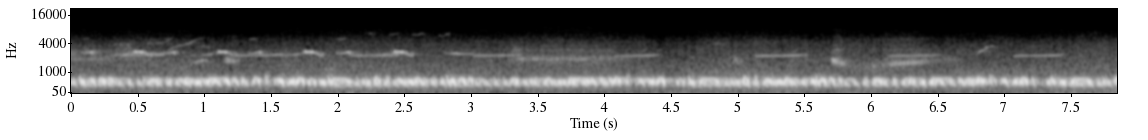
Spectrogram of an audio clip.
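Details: At Tiveden in Sweden, April 2023, lekking black grouse give a loud, continuous pulsing bubble while another bird sings a quick run of high chirping notes, then scattered whistles.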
